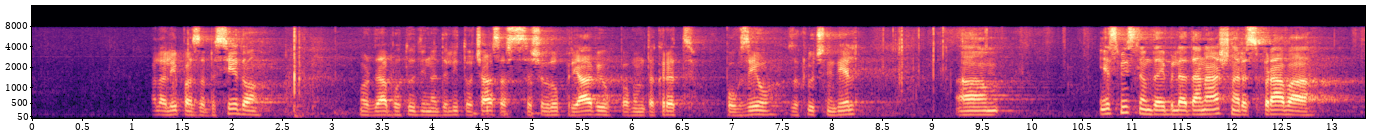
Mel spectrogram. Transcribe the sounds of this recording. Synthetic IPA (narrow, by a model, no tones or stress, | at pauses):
xʋaːlaleːpazabɛseːd̪ɔ | mɔɾd̪abot̪ud̪inad̪ɐlit̪əwt͡ʃaːsasɛʃɛɡd̪oːpɾijaːʋiwpabomt̪akɾət̪pɔwzewzaklʲuːt͡ʃnid̪eːl | əm | jəsmislimd̪ajɛbilad̪anaːʃnaɾaspɾaːʋa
